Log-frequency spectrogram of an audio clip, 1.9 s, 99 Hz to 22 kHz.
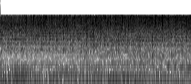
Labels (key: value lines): label: anthrophony, boat engine
recorder: SoundTrap 500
